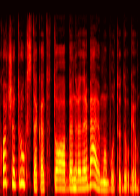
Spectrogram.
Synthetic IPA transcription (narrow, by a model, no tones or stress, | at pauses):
koːt͡ʃʲɛt̪ɾuːkst̪ɐkɐt̪ːoːbʲɛnd̪ɾɐd̪ɐɾʲbʲæːʋʲɪmoːbuːt̪ʊd̪ɐ̰ʊɡʲɛ̰ʊ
